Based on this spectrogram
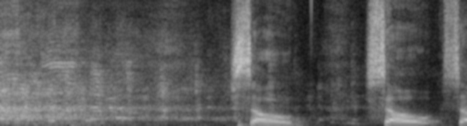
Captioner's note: audience Laughter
